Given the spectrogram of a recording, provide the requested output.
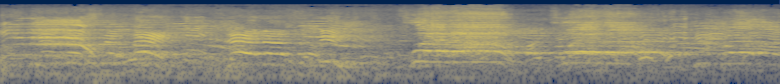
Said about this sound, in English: He looks out at the crowd as people begin pointing at him and screaming.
